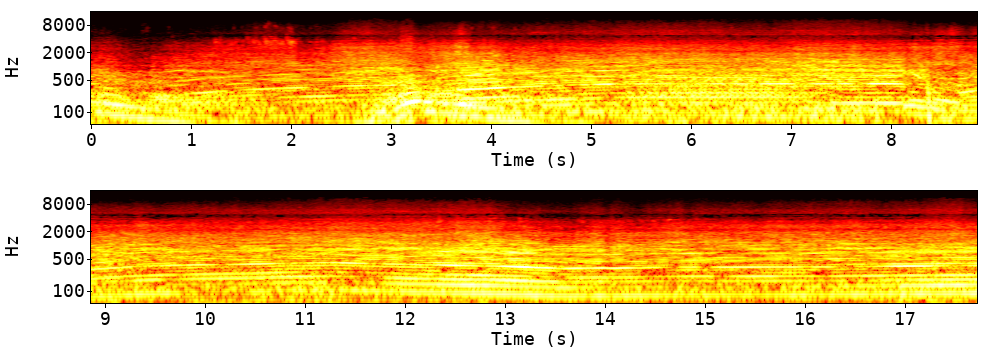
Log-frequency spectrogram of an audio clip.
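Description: Tyres squeal on pavement as a car spins.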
